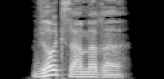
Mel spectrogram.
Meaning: inflection of wirksam: 1. strong/mixed nominative/accusative feminine singular comparative degree 2. strong nominative/accusative plural comparative degree
- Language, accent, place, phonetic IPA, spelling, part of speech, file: German, Germany, Berlin, [ˈvɪʁkˌzaːməʁə], wirksamere, adjective, De-wirksamere.ogg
